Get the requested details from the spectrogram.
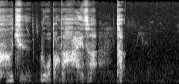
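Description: A middle-aged man speaks pleadingly, close by.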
